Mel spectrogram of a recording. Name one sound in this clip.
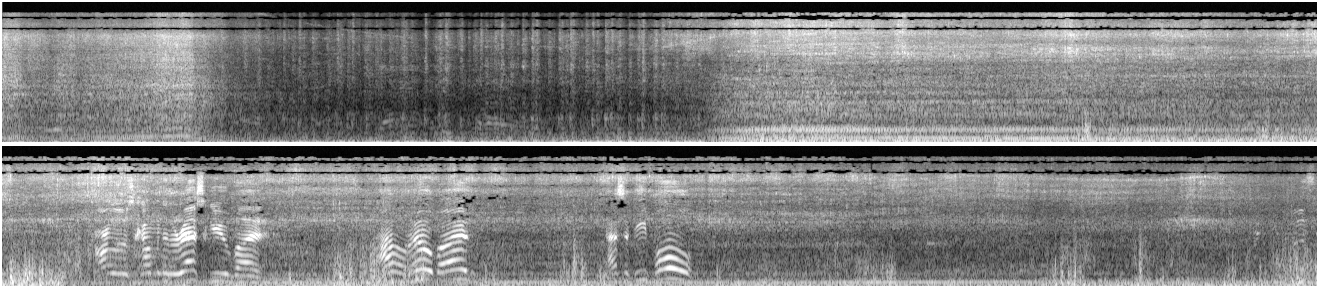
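A truck engine roars loudly and revs.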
